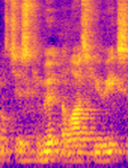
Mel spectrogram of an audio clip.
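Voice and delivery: ordinary delivery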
